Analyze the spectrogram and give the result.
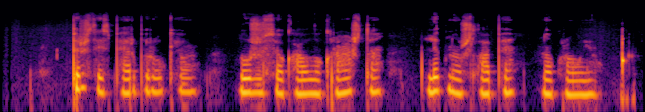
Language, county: Lithuanian, Marijampolė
